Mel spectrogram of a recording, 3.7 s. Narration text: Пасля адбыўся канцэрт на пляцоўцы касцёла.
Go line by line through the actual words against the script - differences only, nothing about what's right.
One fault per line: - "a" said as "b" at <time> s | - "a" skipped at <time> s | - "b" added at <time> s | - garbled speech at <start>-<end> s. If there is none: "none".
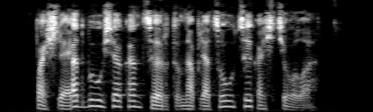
none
